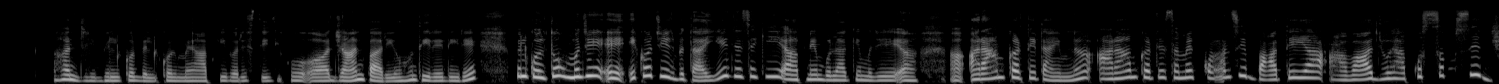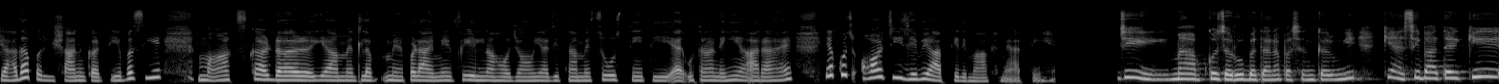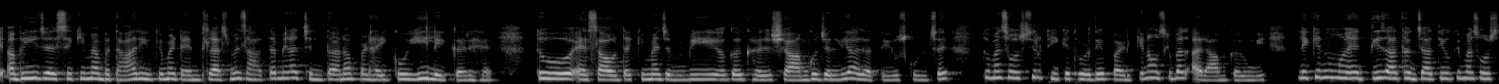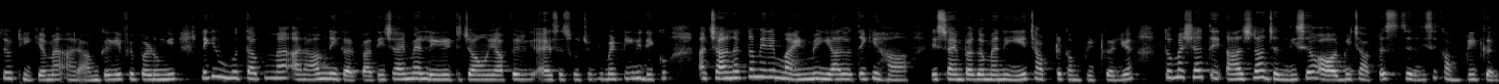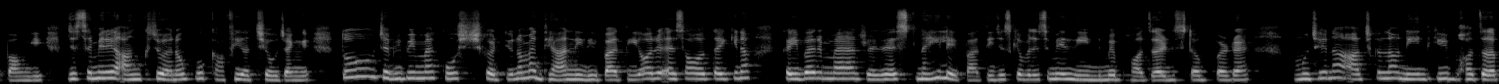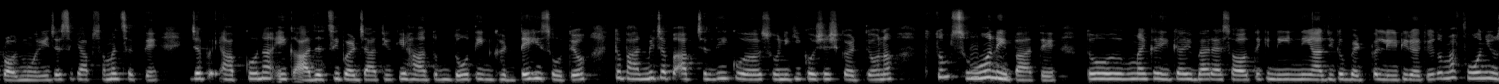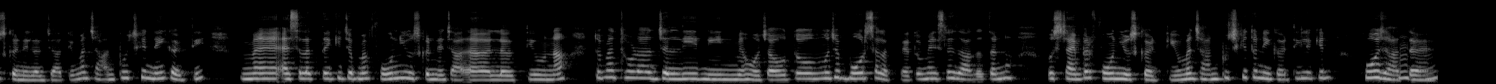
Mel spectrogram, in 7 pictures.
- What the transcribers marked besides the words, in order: in English: "टाइम"; in English: "मार्क्स"; in English: "फ़ेल"; in English: "टेंथ क्लास"; tapping; in English: "माइंड"; in English: "टाइम"; in English: "चैप्टर कंप्लीट"; in English: "चैप्टर्स"; in English: "कंप्लीट"; in English: "रे रेस्ट"; in English: "डिस्टर्ब"; in English: "प्रॉब्लम"; in English: "बेड"; in English: "यूज़"; in English: "यूज़"; in English: "बोर"; in English: "टाइम"; in English: "यूज़"
- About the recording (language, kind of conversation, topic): Hindi, advice, घर पर आराम करते समय बेचैनी और असहजता कम कैसे करूँ?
